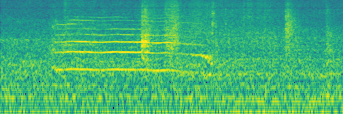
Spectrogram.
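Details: Begging cat at a Sendai cat café, where older cats and kittens pester for treats, gives a long, steady, tonal meow lasting about a second and a half that dips at its end, over a low indoor hum.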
